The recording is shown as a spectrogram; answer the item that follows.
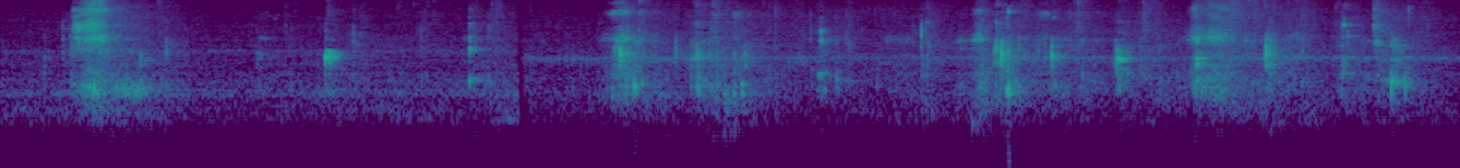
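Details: Odin the pug gnawing a bone filled with marrow indoors, ASMR close-up: crisp broadband crunches and wet clicks in scattered bursts, the loudest near the start and around four and eight seconds, quiet room between bites.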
